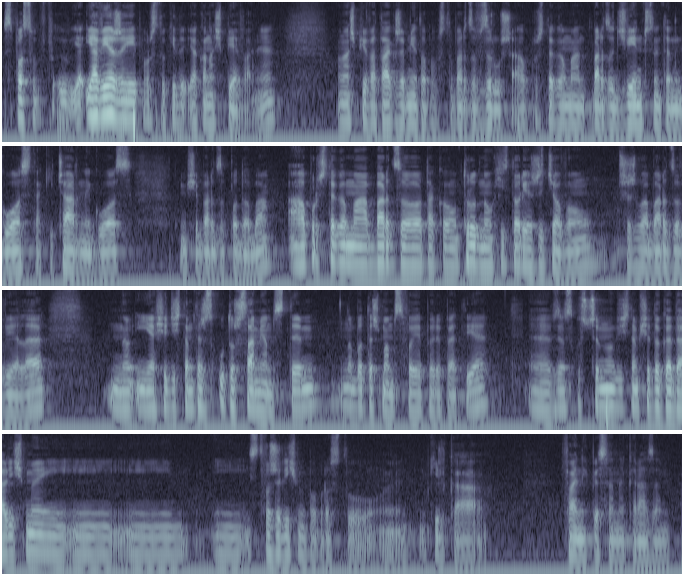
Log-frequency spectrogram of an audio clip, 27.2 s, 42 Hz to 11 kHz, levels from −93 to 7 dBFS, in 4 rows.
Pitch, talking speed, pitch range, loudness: 95 Hz, 185 wpm, 85-105 Hz, -29 LUFS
